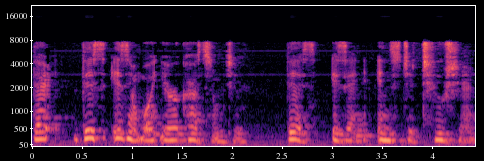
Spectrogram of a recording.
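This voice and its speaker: A woman puts on a character voice that is raspy and fairly low. Her pitch varies in an ordinary way. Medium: read story. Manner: stern, authoritative.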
